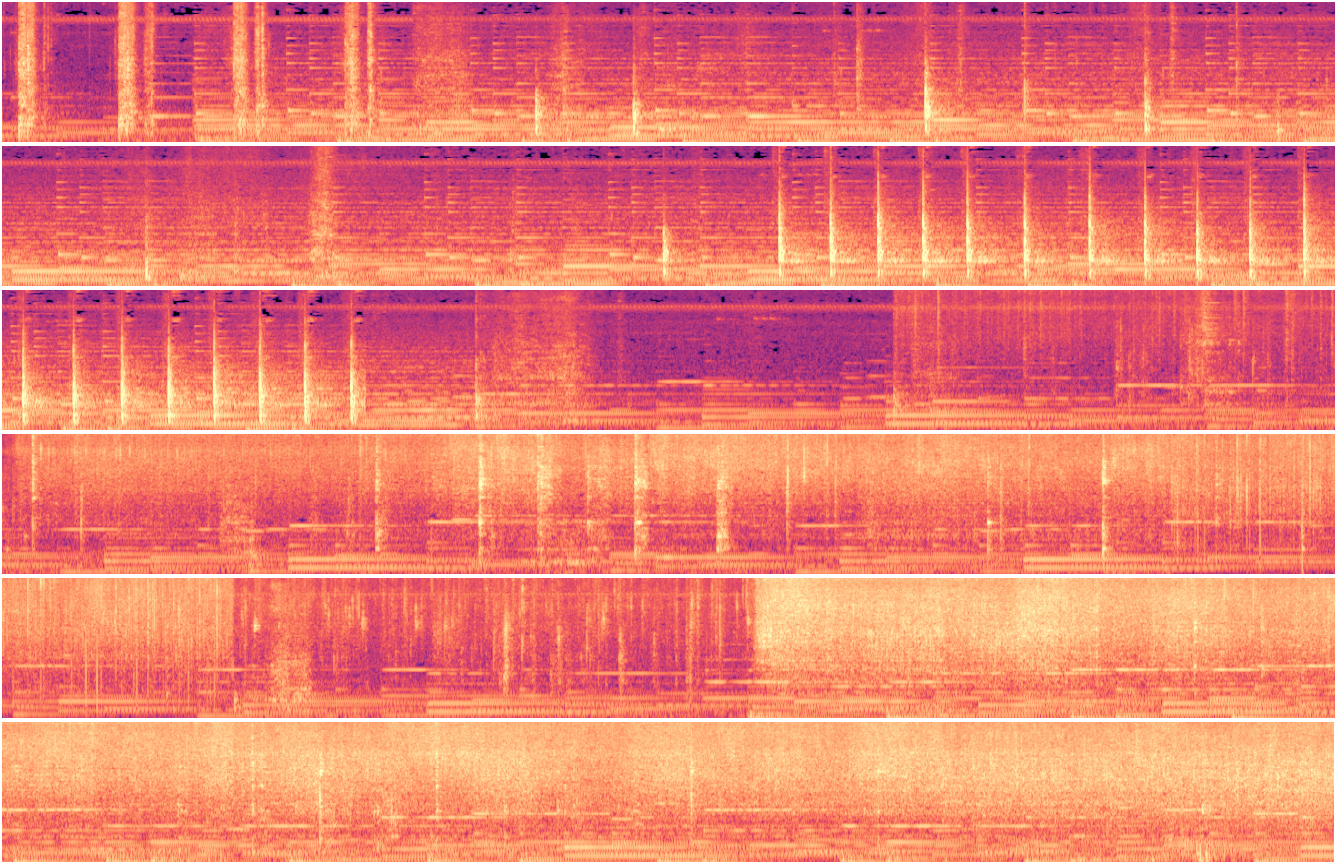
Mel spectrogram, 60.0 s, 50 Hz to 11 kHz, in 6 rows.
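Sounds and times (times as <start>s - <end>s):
quiet background music: 0.0s - 59.9s
food sizzling in a pan: 26.7s - 59.9s.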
